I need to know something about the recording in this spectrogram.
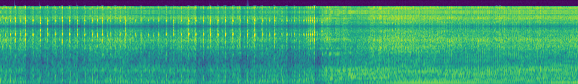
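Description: A small motor buzzes close by, then whines up and down in pitch.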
